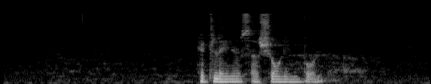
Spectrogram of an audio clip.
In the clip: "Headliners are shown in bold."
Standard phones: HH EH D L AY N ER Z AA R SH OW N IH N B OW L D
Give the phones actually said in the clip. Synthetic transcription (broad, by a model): HH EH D L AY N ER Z AA R SH OW N IH N B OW L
